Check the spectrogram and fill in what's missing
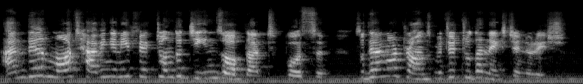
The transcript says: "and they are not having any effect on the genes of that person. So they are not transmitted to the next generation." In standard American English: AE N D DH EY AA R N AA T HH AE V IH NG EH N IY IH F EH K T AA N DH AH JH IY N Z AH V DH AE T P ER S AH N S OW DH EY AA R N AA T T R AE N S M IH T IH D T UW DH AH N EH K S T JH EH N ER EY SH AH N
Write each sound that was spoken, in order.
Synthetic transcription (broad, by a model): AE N D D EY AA R N AA T HH AE V IH NG EH N IY IH F EH K T AA N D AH JH IY N Z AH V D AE T P ER S AH N S OW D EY AA R N AA T T R AE N S M IH T IH D T UW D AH N EH K S T JH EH N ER EY SH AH N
